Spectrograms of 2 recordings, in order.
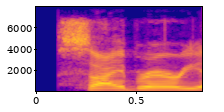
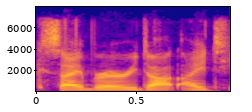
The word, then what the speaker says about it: Cybrary: where's the security 101 cybrary it like cybrary.it is uh an online learning platform can you spell that yes like it's like library but it's like cyber Cy b r a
